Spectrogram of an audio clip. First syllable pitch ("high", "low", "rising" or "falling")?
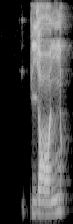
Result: rising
